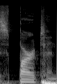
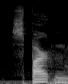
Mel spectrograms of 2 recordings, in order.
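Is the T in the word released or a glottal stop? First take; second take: released; glottal stop. First: The T is released clearly and hard. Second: The T is replaced by a glottal stop. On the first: "do you hit the T? Are you supposed to hit the T that hard?" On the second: "Spartan without the T, that's a glottal stop"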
